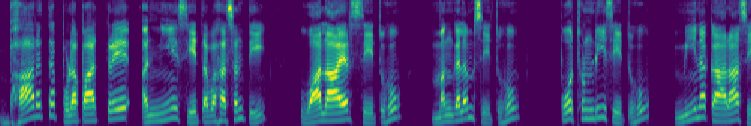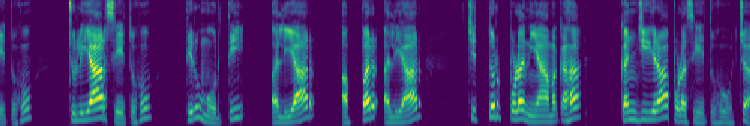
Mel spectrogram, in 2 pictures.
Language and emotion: Sanskrit, neutral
